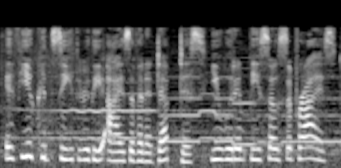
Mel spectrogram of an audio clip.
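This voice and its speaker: A woman voicing a gentle, earnest young half-divine woman in a video game, speaking calmly and politely. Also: on the high side, fairly quick, over loud music, lightly acted. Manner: calm, polite, soft-spoken.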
